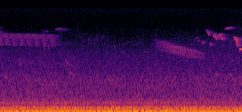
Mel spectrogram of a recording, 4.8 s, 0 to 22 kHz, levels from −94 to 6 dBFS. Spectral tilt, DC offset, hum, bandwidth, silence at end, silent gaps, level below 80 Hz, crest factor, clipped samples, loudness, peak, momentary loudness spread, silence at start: -7 dB/octave; under 0.1%; none; 8.2 kHz; 0 s; none; -24 dBFS; 14 dB; under 0.1%; -30 LUFS; -10 dBFS; 2 LU; 0 s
